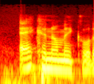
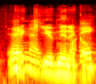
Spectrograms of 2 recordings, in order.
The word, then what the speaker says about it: ecumenical: Economical. There we go. – Ecumenical.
